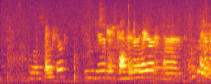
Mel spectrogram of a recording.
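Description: Faint, indistinct speech from about a second in.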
